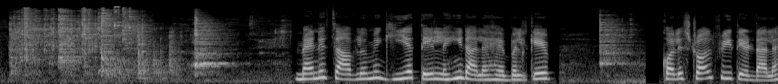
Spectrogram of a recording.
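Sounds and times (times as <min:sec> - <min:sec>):
plate, crockery and cutlery clinking at a home meal: 0:00.0 - 0:02.9
speech: 0:03.0 - 0:05.6, 0:06.6 - 0:07.7.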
